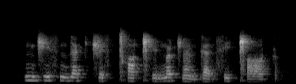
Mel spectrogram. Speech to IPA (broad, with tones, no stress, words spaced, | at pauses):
nd͡ʒi˦˨sndæ˧kʈ͡ʂɪ˨s ǀʰɑ˨ǁʰɪ˨ŋʌ˦ ʈ͡ʂæ̃˨ɖɡæ˧dsi˧ ǁɑ˨k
